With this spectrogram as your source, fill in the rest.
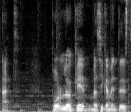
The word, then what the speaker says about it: @: mi computadora en inglés el ara se pronuncia at por lo que básicamente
